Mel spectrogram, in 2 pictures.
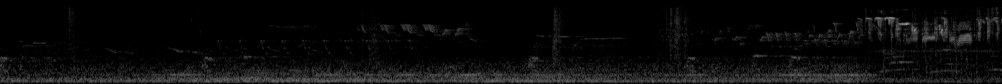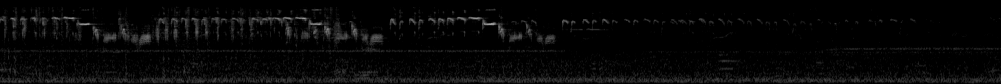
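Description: Songbird singing in rapid, high trilled phrases from about nine seconds in, loudest near fifteen seconds. Before that there is only a low steady rumble, and a thin steady high tone runs under the song and after it.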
